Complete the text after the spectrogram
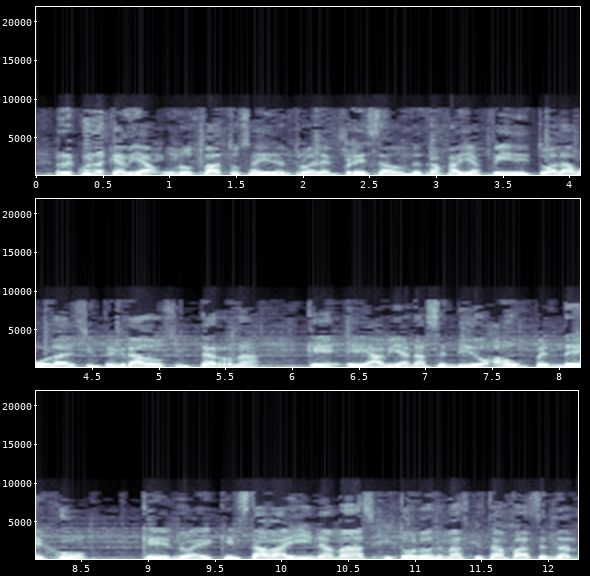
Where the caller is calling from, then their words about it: Calchaquí, Santa Fe, Argentina; de Calchaquí, Argentina.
